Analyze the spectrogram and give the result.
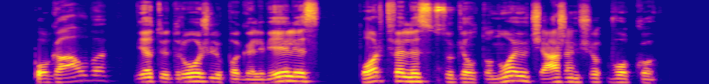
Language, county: Lithuanian, Alytus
